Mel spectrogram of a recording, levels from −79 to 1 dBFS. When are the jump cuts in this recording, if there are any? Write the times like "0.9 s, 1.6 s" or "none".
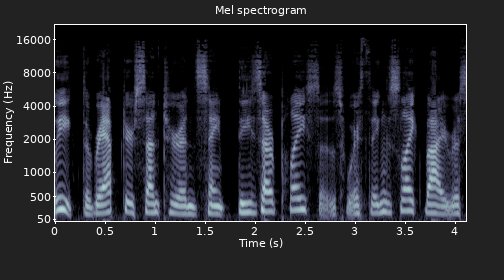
1.7 s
